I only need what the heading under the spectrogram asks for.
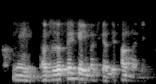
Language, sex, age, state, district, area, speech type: Manipuri, male, 30-45, Manipur, Imphal West, rural, conversation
